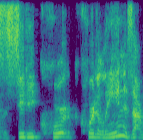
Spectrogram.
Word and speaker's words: Coeur d'Alene: superstar agent from idaho um i came to pronounce the city court coeur d'alene is that right yep you get it all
